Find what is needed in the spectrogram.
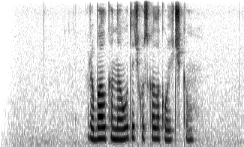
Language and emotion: Russian, neutral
